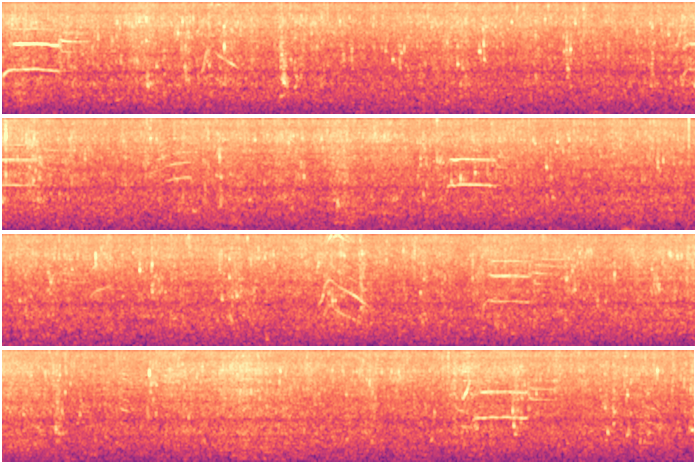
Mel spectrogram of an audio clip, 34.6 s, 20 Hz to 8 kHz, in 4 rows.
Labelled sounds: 0.0	1.1	killer whale, northern resident, A clan, AB subclan, 0.94 to 3.8 kHz
8.5	9.0	killer whale, northern resident, A clan, AB subclan, 0.78 to 2.6 kHz
10.7	11.1	killer whale, northern resident, A clan, AB subclan, 1.4 to 3.2 kHz
14.2	14.9	killer whale, northern resident, A clan, AB subclan, 1.2 to 2.6 kHz
18.4	18.7	killer whale, northern resident, A clan, AB subclan, 1.4 to 1.9 kHz
21.3	22.0	killer whale, northern resident, A clan, AB subclan, 0.78 to 2.3 kHz
23.3	24.4	killer whale, northern resident, A clan, AB subclan, 1.1 to 4.1 kHz
31.7	32.9	killer whale, northern resident, A clan, AB subclan, 0.78 to 2.8 kHz

